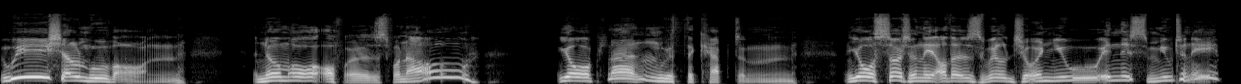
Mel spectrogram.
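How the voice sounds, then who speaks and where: A man's put-on character voice, fairly high in pitch and very slow, with a dry, close sound, no echo and a quiet background. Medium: read story. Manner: courteous, unctuous, repeats words.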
